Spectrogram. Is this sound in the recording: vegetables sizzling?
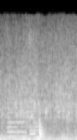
yes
